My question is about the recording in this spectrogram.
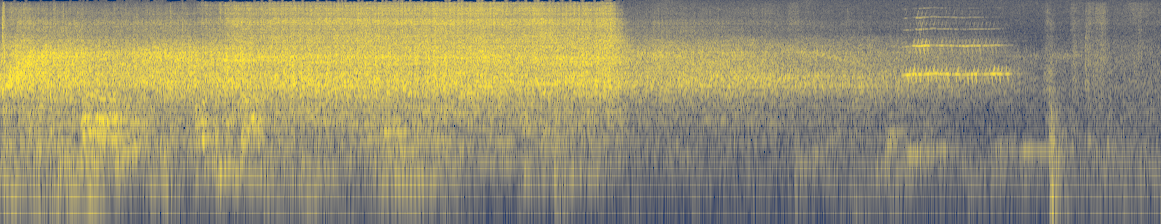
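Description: Steady loud hiss and rustle from the microphone of a handheld phone camera being carried up a stairwell, cutting off abruptly about eight seconds in. Fainter noise follows, with a brief high tone and a single knock near the end.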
